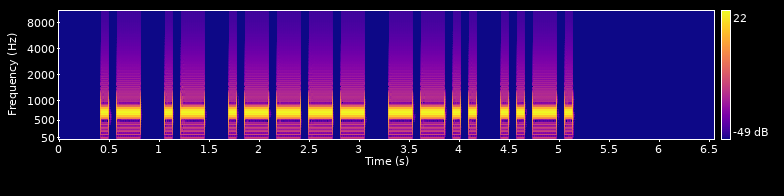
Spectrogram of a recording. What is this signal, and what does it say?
Morse code, heard as a keyed tone, about 18 wpm, 700 Hz. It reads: AA1ZF
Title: Speed Racing - USA 2x2 Call Signs 15wpm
